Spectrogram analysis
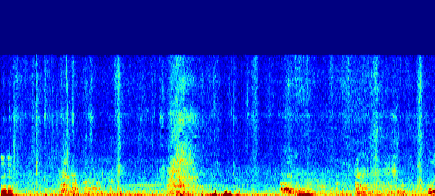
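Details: Female Great Pyrenees, happy to see her owner and jumping up onto the trampoline she loves, gives short, low whimpering bursts near the middle and again toward the end over steady indoor background noise.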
